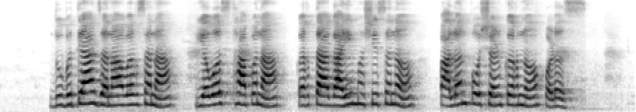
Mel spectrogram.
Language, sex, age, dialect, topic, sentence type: Marathi, female, 31-35, Northern Konkan, agriculture, statement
